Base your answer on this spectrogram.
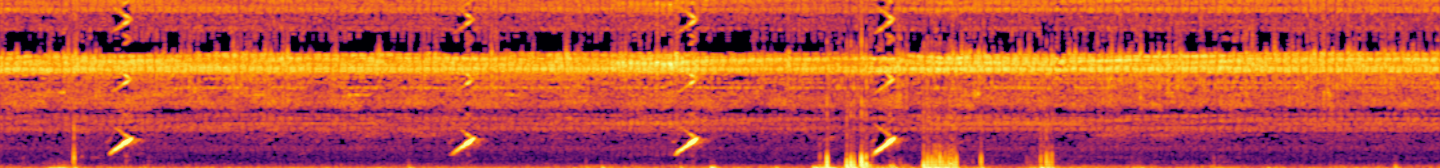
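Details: Baby frog calling with four short rising whistles, each sweeping sharply upward, spaced about two to three seconds apart, over a steady high electronic hum and some low thumping handling noise.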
